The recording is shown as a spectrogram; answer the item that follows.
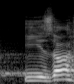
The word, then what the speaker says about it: izah: okunur başka bir örnek izah izah Evet idah şeklinde yazılır izah şeklinde izah şeklinde okunur son olarak Z harfimiz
